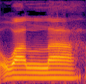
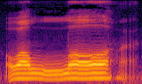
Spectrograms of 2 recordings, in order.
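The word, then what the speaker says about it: وَاللَّهُ: Kemudian di sini kita baca wallah, jangan dibaca wallah wallah jangan. Tapi kita baca wallah ditebalkan lafaz Allahnya. Mengapa begitu?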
